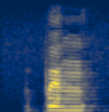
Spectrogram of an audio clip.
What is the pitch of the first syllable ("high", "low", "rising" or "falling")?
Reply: high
